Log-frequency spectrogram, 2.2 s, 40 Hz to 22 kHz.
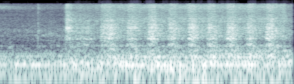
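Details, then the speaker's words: Toyota Innova diesel, manual transmission, key on then cranked: starter turns it over at about five beats a second but it never fires. Crank-no-start from no common rail fuel pressure; scan shows four trouble codes including P0351. "Okay, so start natin engine guys para makita nyo yung problema. So basic pointers lang ito. So ayan, naka on position siya. So manual transmission. So start natin. So makita nyo ayaw mag-start,"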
